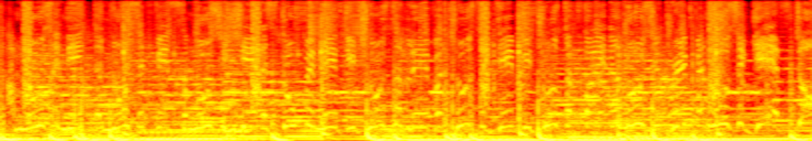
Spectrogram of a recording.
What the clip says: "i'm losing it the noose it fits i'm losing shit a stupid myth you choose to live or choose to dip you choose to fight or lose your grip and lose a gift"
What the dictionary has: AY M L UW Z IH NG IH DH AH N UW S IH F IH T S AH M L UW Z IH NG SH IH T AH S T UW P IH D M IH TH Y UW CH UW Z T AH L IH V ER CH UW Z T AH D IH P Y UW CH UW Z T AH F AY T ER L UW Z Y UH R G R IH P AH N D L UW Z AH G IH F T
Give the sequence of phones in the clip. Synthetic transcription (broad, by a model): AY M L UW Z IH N IH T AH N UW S IH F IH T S AH M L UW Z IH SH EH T AH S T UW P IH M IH F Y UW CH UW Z T AH L IH V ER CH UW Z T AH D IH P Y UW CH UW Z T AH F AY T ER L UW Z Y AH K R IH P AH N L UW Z AH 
